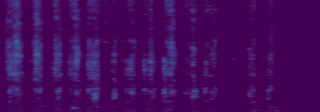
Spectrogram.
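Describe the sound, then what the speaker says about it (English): Quick back-and-forth scribbling of a coloring tool on paper, a close, quiet, raspy scratching in even strokes that slows and fades toward the end, with no talking. "And then down here, I'm just going to scribble, scribble, scribble."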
